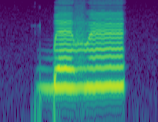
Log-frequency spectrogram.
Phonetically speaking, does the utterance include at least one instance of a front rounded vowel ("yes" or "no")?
no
